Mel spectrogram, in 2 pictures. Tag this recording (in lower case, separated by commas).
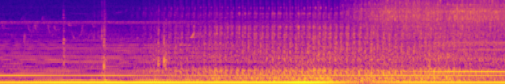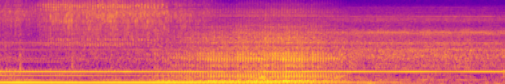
motorcycle, vehicle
